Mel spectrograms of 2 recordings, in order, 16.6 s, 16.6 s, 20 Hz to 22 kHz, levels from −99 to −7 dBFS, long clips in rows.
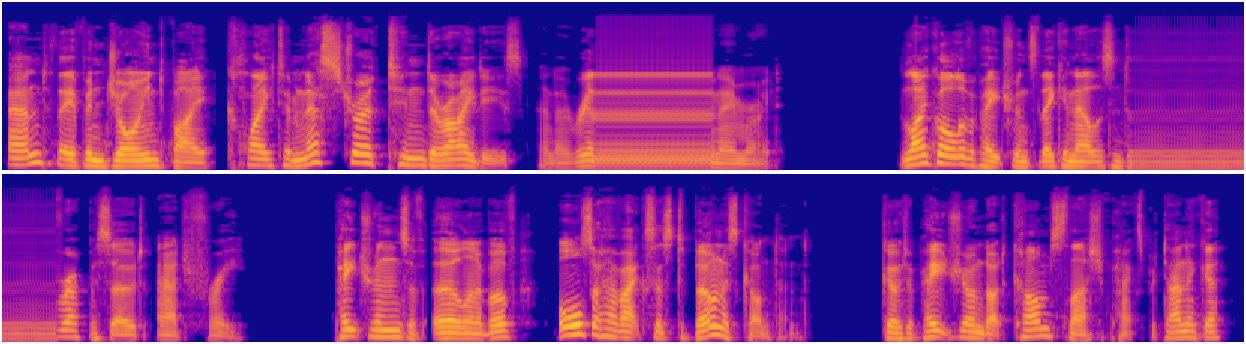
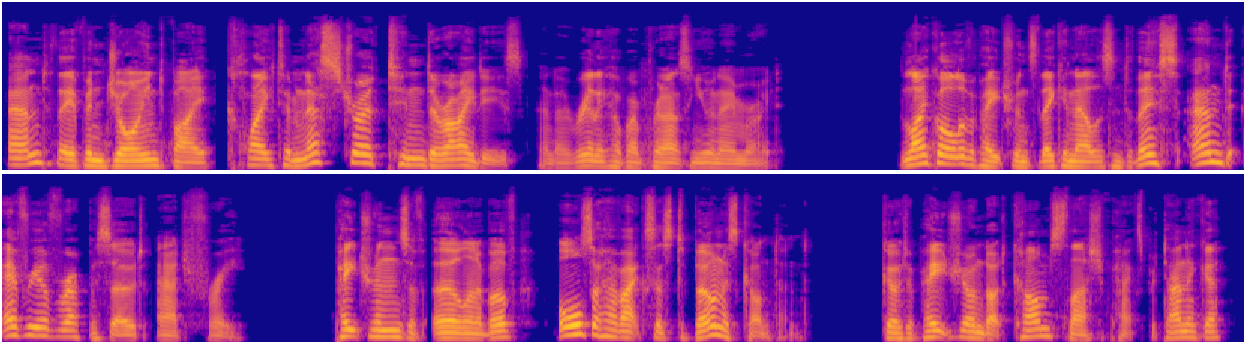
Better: second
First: audio freezing; at 4 s for 1 s and at 7.5 s for 1 s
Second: none

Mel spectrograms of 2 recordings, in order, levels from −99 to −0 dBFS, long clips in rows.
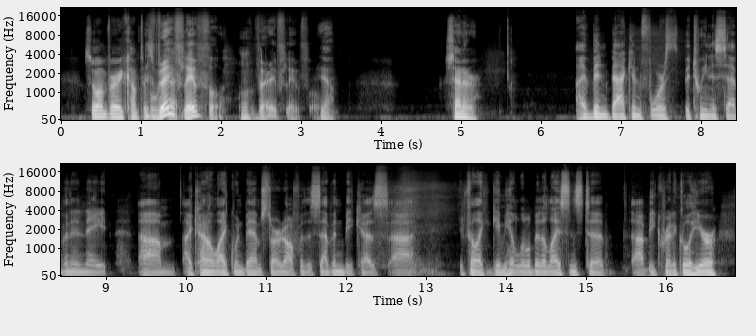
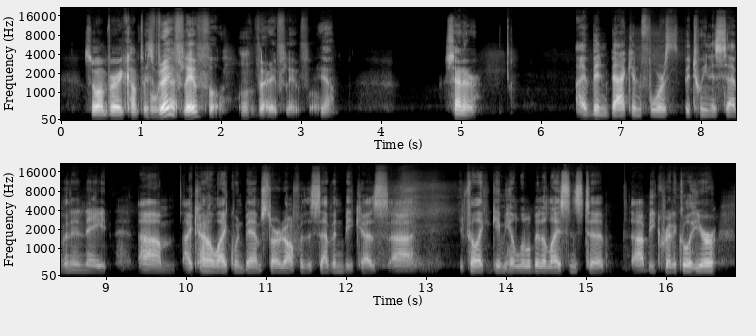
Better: first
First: none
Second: thin; very; fading below 450 Hz

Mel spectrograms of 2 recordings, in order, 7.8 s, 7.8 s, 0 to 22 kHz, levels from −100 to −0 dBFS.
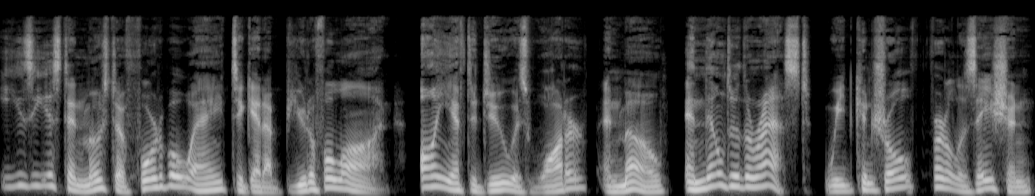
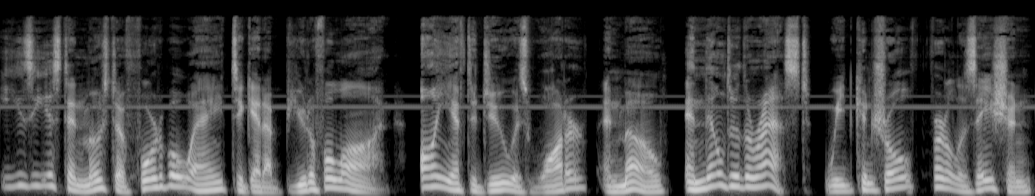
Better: first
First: none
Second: high-pitched whine; faint; throughout; 2.5 kHz, 30 dB below the speech

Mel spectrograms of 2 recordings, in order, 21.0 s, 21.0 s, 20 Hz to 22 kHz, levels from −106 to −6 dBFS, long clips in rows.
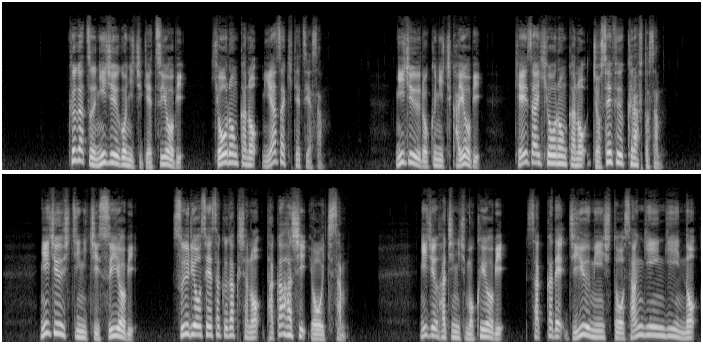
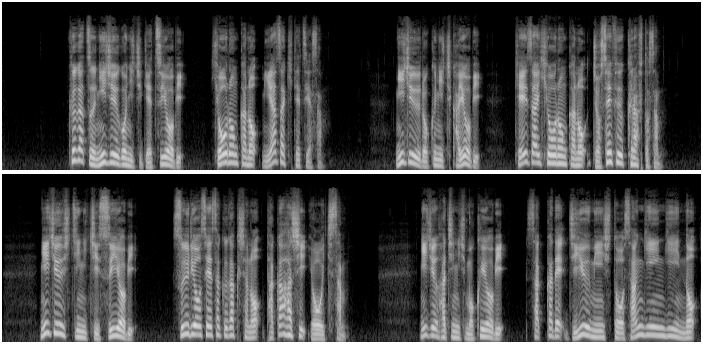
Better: neither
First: none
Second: none

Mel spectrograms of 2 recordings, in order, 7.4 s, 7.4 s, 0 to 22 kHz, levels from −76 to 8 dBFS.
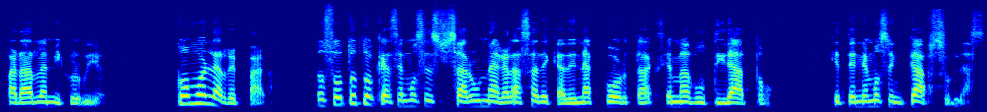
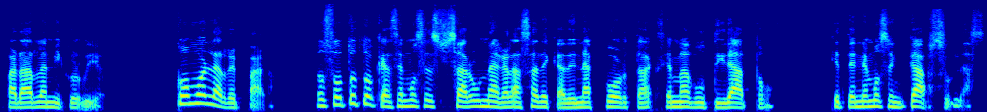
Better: second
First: thin; very; fading below 300 Hz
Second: none

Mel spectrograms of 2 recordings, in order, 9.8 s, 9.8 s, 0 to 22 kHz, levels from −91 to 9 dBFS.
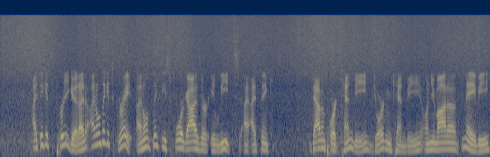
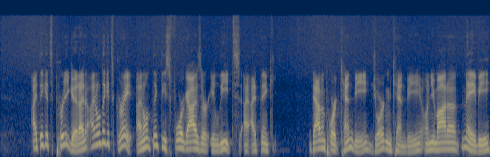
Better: second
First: hiss; loud; throughout; 6 dB below the speech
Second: hiss; faint; throughout; 25 dB below the speech

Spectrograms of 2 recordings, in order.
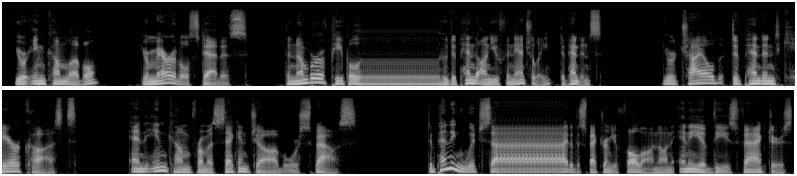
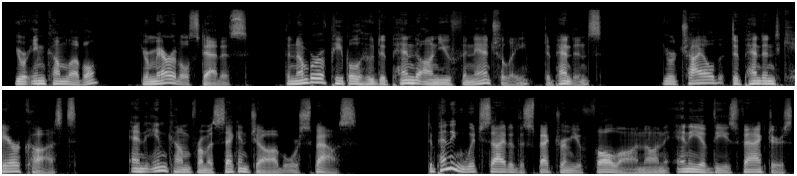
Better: second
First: audio freezing; at 3.5 s for 1 s and at 13 s for 0.5 s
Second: none

